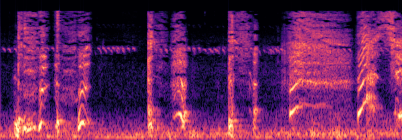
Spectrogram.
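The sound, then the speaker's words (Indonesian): A person with a worsening cold coughs in a rapid fit of repeated, harsh, chesty bursts, with short gaps between them and no speech. “Aku takut makin parah nih. Aku sekarang ada batuknya.”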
